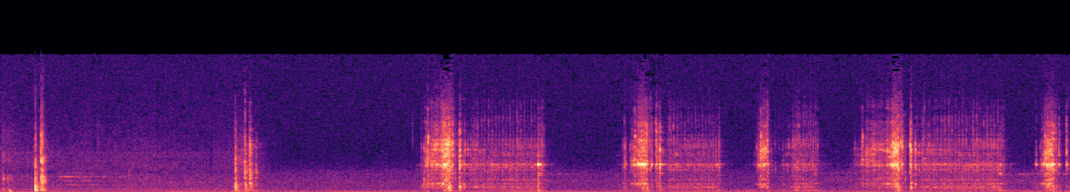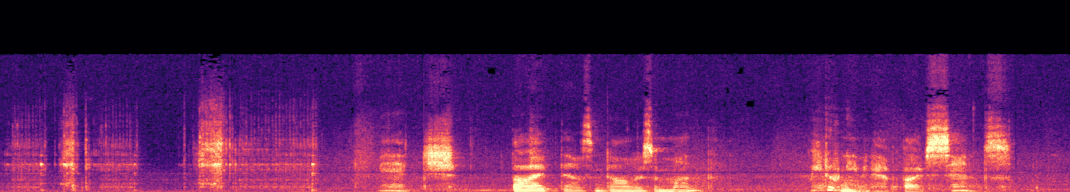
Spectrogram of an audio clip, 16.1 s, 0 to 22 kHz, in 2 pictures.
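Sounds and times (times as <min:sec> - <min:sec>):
telephone dial clicks and scrapes: 0:03.2 - 0:10.4.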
